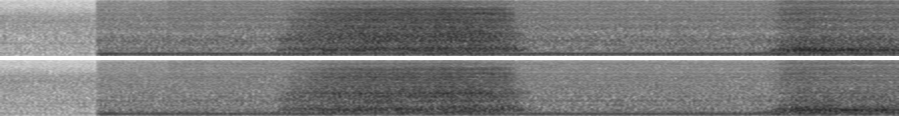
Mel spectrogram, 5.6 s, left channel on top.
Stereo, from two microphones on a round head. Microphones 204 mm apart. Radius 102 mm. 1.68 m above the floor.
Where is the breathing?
40° left (ahead or behind), 2 m.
